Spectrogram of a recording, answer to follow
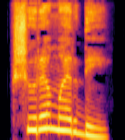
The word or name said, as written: ಕ್ಷುರಮರ್ದಿ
